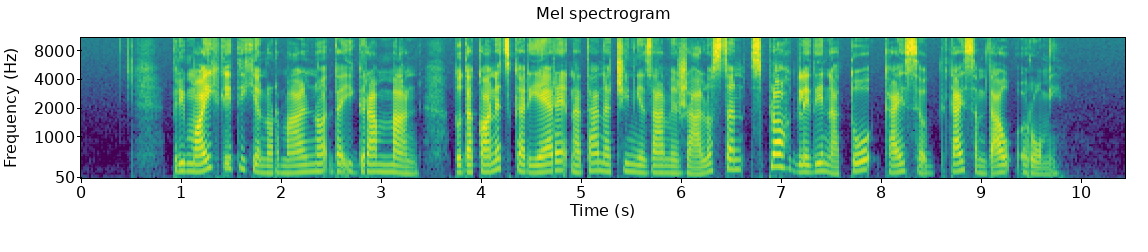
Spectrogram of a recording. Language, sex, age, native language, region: Slovenian, female, 50-59, Slovenian, Central Slovenia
